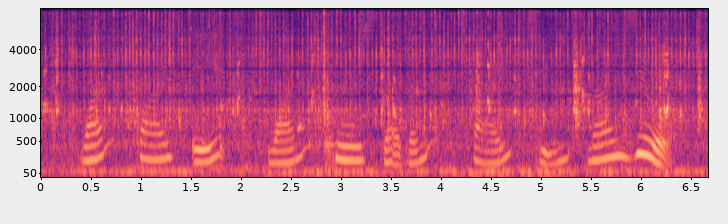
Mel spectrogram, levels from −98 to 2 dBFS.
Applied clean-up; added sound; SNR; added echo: none; Bicycle; 2 dB; none.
